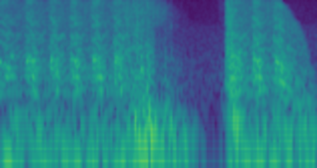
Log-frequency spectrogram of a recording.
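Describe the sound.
A car engine struggles to start: the starter cranks in rapid rhythmic pulses, briefly fades and drops away, then the engine catches with a sudden loud burst and runs on.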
